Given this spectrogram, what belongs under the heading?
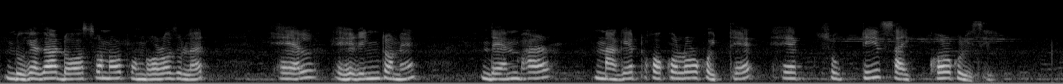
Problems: constant background noise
